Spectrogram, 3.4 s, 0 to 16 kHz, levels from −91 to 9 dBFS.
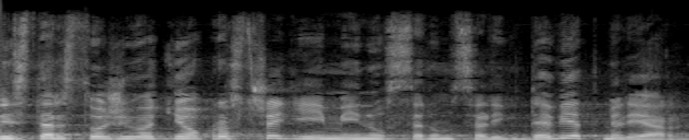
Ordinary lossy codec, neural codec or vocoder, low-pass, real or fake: AAC, 64 kbps; none; 14.4 kHz; real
